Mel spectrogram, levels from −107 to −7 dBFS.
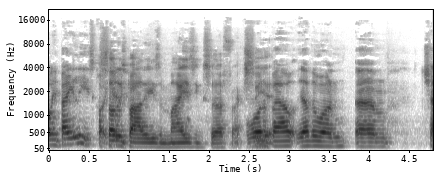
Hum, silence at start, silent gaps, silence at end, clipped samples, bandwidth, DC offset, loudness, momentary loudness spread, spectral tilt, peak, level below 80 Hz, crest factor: none; 0 s; none; 0 s; under 0.1%; 13.5 kHz; under 0.1%; -30 LUFS; 8 LU; -4.5 dB/octave; -12 dBFS; -84 dBFS; 18 dB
